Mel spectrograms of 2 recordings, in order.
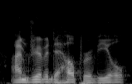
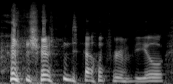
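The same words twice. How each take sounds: First: Said in the usual way. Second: Real tears breaking through, slower; choked up, laughing. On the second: Real, not acted. Rereading his intro while fighting tears. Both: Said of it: "I'm gonna cry".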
